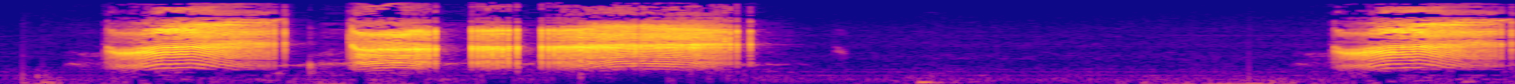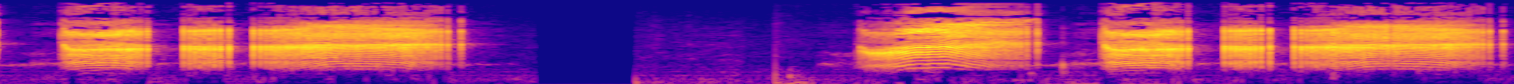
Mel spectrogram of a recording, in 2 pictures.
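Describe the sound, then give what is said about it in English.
Narwhal clicks and whistles: three bursts of loud, creaky pulsed calls with squealing, wavering tones, each broken into short segments and separated by silent pauses, with no talking. “I'll see if I can get a click and a whistle for you.”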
